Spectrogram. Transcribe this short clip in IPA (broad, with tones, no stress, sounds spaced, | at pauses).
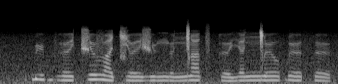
ɓ y˨ bʱ ø˨ ɪ̯ t͡ʃ ø˦ v a˨ t͡ɕ ø˨ ɪ̯ ʒ y˨ ŋ ø˨ ŋ͡ǀ a˦ t͡s k ø˨ j ɛ˦ ŋ͡ǀ ø˦ ʊ̯ ɓ ø˦ θ ø˦˨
